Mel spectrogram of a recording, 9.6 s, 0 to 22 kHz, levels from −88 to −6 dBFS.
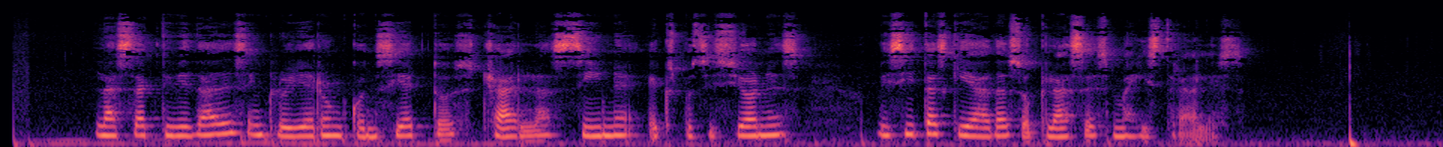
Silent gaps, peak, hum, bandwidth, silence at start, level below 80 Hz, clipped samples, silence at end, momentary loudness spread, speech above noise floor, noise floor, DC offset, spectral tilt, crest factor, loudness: none; -12 dBFS; none; 16 kHz; 0.1 s; -54 dBFS; under 0.1%; 0.1 s; 15 LU; 27 dB; -60 dBFS; under 0.1%; -3 dB/octave; 22 dB; -32 LUFS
